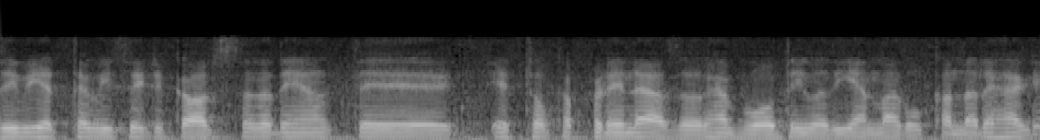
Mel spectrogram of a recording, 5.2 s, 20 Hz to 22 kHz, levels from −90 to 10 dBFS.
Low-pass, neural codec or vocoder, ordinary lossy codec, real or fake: 7.2 kHz; codec, 16 kHz, 1.1 kbps, Voila-Tokenizer; none; fake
